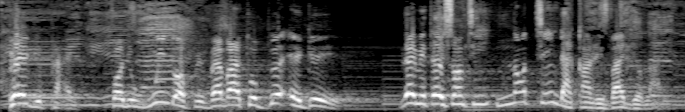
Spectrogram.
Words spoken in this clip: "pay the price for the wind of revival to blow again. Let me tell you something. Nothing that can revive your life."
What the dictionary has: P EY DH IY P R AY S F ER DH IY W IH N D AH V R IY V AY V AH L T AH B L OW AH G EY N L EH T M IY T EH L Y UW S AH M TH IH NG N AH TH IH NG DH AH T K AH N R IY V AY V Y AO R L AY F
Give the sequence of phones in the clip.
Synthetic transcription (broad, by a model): P EY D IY P R AY S F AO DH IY W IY N D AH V R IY V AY V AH T AH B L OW AH G EY N L EH T M IY T EH L Y UW S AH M T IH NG N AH T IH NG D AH T K AH N R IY V AY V Y AO L AY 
